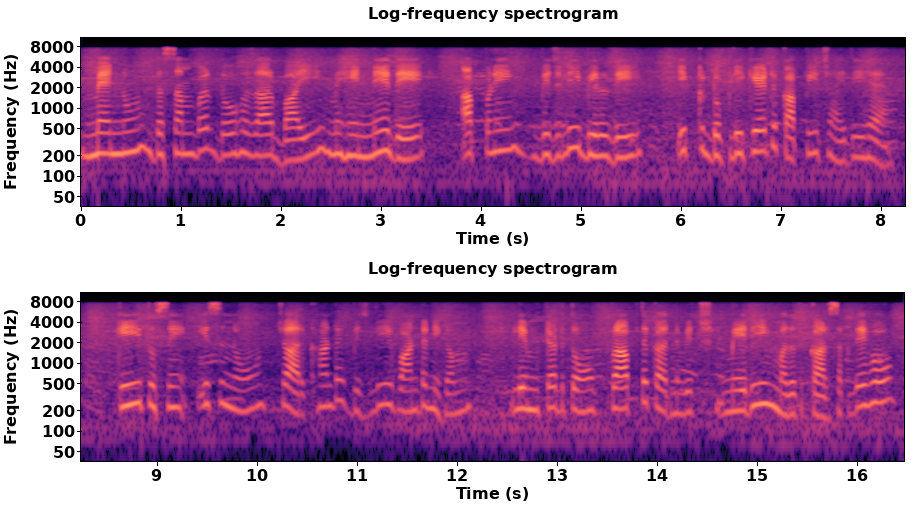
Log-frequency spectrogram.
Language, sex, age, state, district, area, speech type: Punjabi, female, 30-45, Punjab, Kapurthala, rural, read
